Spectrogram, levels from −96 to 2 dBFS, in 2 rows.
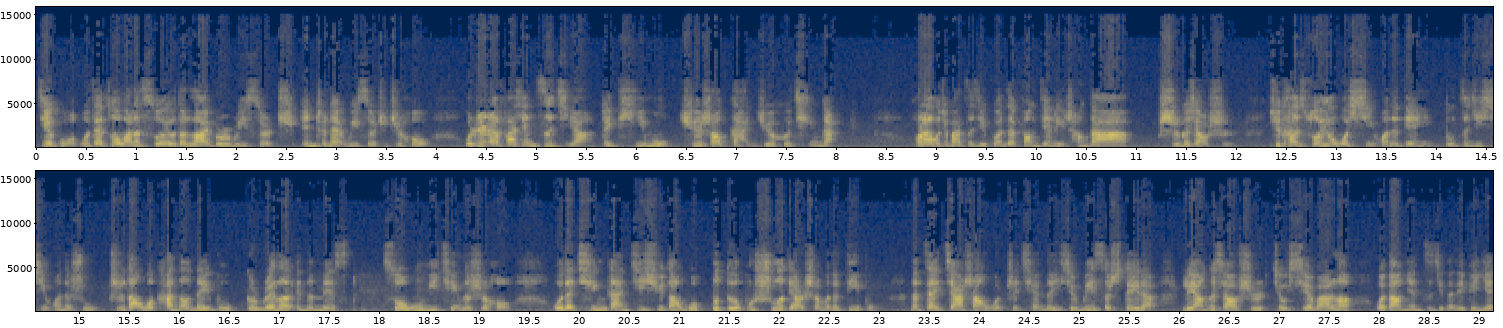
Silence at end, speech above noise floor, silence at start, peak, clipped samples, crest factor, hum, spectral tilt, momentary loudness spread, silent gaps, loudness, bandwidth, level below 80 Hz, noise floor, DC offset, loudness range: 0 s; 25 dB; 0 s; -6 dBFS; under 0.1%; 22 dB; none; -2.5 dB/octave; 12 LU; none; -26 LUFS; 15.5 kHz; -54 dBFS; -51 dBFS; 0.1%; 4 LU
